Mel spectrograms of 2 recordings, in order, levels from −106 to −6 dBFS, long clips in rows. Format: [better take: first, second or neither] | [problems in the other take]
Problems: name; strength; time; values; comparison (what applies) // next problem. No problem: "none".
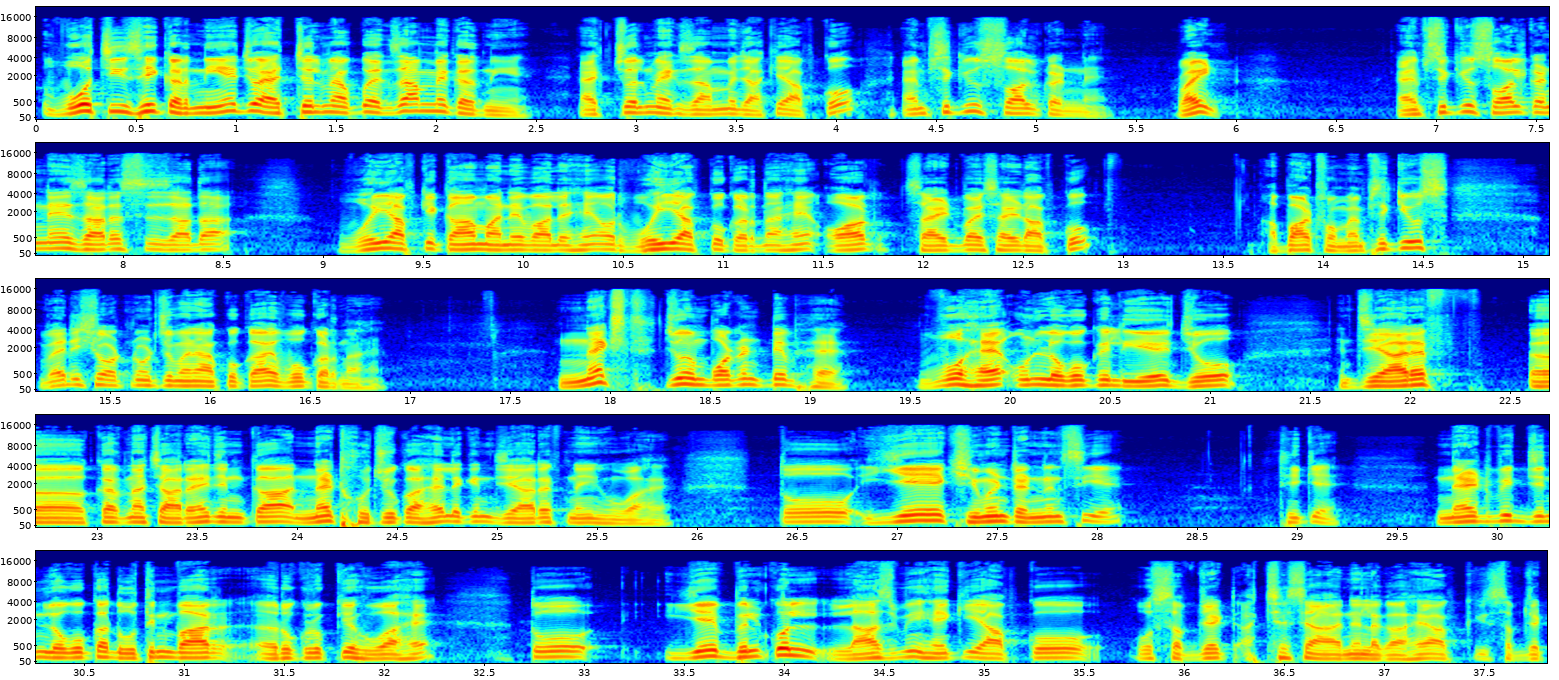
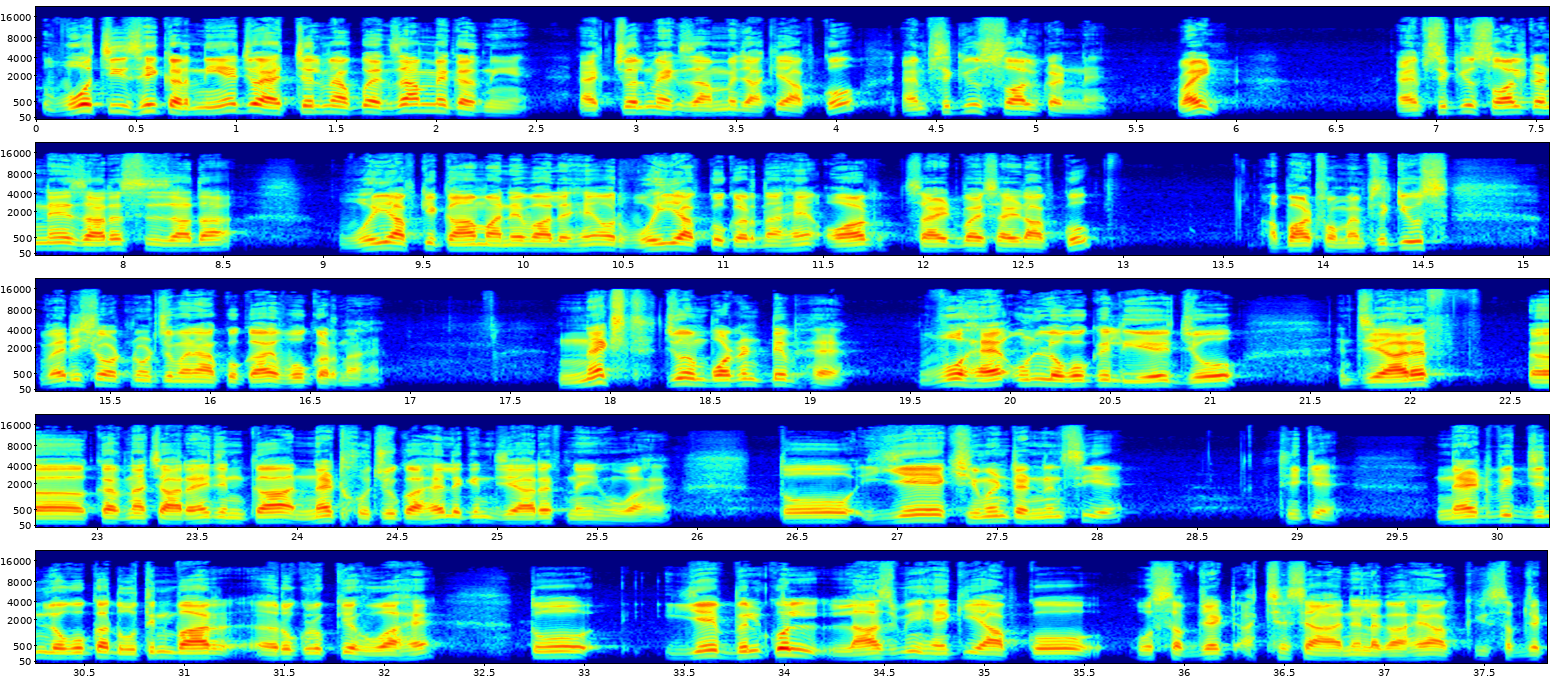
first | thin; very; fading below 450 Hz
